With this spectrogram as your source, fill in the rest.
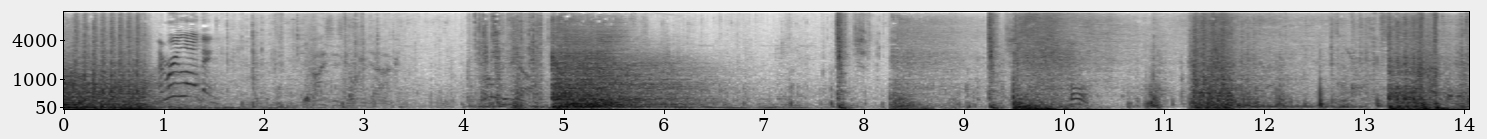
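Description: Bursts of gunfire in a ranked duo match of the tactical shooter Rainbow Six Siege, loud sharp volleys and single shots scattered across the stretch under game noise, with occasional talk.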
